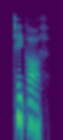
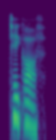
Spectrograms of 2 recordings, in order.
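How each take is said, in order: Both takes have the same delivery.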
